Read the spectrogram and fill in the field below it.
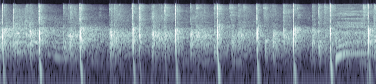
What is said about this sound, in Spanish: Que le aplauden, por favor, que fue la de la idea.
